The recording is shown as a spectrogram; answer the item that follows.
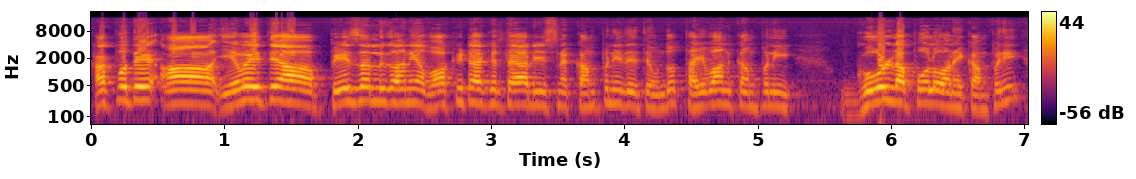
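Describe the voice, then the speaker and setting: Male news presenter, Telangana accent, high register, emphatic explanatory delivery. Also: steady tone, moderate pace. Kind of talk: news reading with explanatory commentary.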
